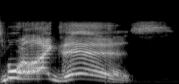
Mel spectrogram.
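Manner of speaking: high, slow booming shout; arena announcer. Shown as a demonstration. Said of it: "that's not more arena".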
